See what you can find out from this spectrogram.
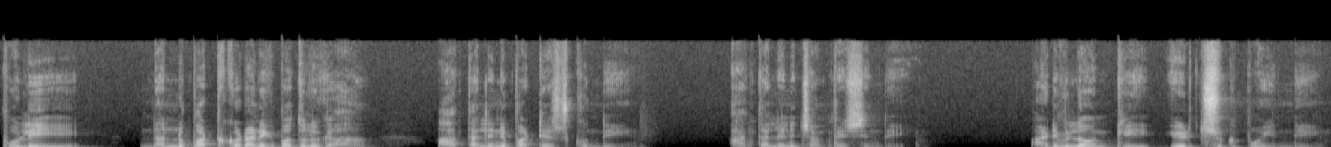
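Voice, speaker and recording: A man's voice: normal speed, pauses often, husky. A man preaching a sermon, telling a story and acting out its dialogue with rising emphasis. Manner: animated, acts out dialogue with rising emphatic pitch. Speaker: pastor.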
